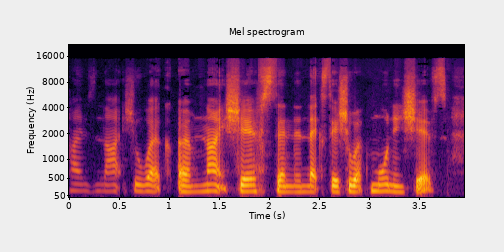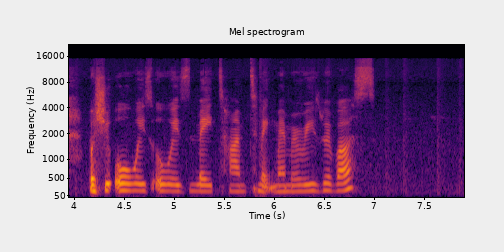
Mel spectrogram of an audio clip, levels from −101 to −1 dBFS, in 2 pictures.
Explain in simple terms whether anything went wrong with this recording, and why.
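Between 0.54 and 3.15 s, automatic gain rising makes the voice and the room noise swell together. The gain control judged the input too quiet and turned it up gradually. The separate level shifts near 0.5 and 3.5 s come from the talker moving.

A lost packet rebuilt from error correction shows up at 1.75 to 1.89 s, and again at 5.81 s, between "always always made time" and "make memories with". Each following packet carried a rough backup copy, so there is no silence, only briefly grittier sound.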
